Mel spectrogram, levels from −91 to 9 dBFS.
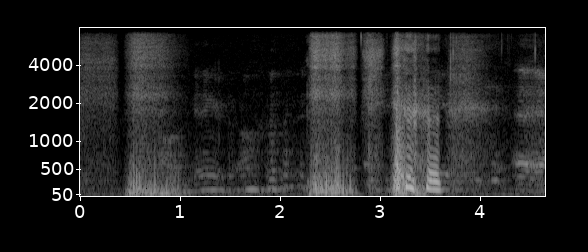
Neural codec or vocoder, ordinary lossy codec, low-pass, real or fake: none; none; 7.2 kHz; real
